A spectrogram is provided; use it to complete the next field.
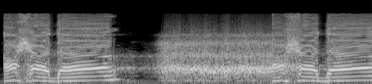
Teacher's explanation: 2 زبر کی تنوین کو الف سے بدل کر وقف کریں گے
